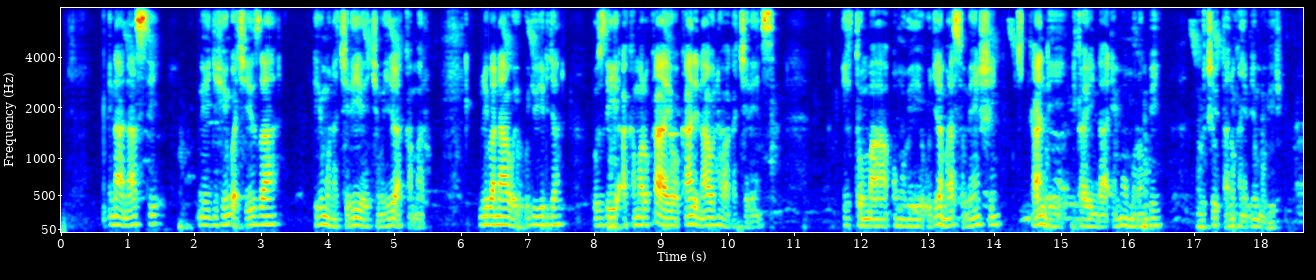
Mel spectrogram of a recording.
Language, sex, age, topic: Kinyarwanda, female, 18-24, agriculture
